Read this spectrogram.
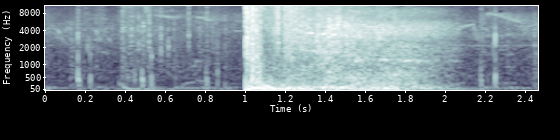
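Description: A rocket explodes with a loud, rumbling blast that slowly fades.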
